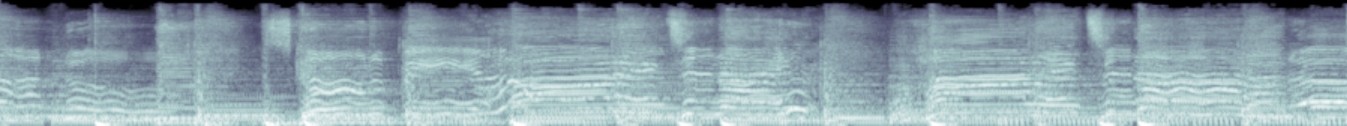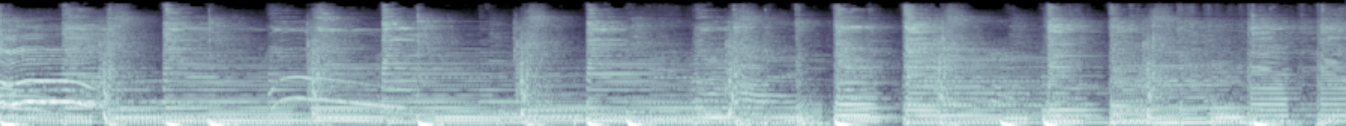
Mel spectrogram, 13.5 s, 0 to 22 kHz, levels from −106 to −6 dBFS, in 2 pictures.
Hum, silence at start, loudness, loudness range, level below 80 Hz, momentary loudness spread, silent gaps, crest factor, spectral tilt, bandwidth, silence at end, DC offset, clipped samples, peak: none; 0 s; -14 LUFS; 4 LU; -22 dBFS; 6 LU; none; 12 dB; -4.5 dB/octave; 19 kHz; 0 s; under 0.1%; under 0.1%; -2 dBFS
